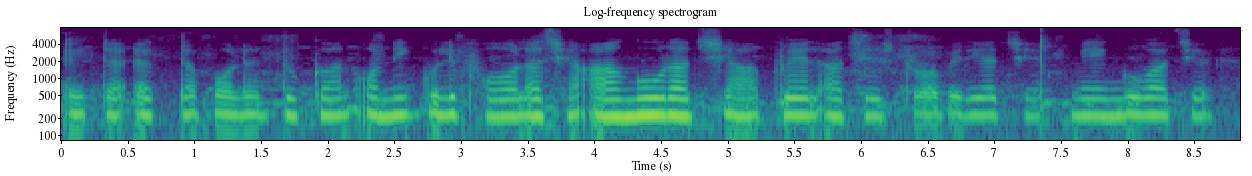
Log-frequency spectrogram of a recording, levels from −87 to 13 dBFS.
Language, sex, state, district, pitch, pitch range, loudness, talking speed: Bengali, female, Tripura, West Tripura, 225 Hz, 220-230 Hz, -16 LUFS, 100 wpm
